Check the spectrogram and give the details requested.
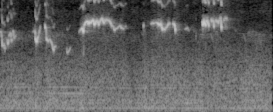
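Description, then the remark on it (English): Several high, bright bird chirps and trilling whistles come in short bursts over a soft outdoor hiss, with brief pauses between calls and no talking. “Now, let's give those birds a call and let them know there's no place like home.”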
